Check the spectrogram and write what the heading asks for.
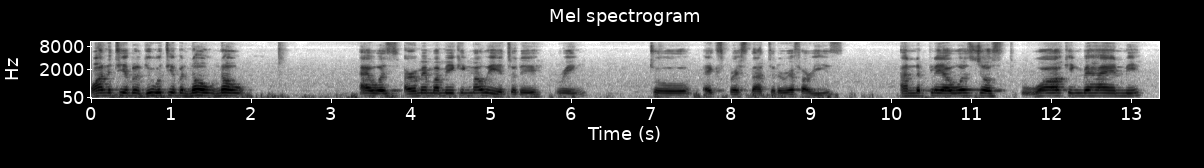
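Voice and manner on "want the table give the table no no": mock, insistent, loud, high, repeated shouting. Retelling how a player approached, imitating someone shouting. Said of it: "Shouting, shouting".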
